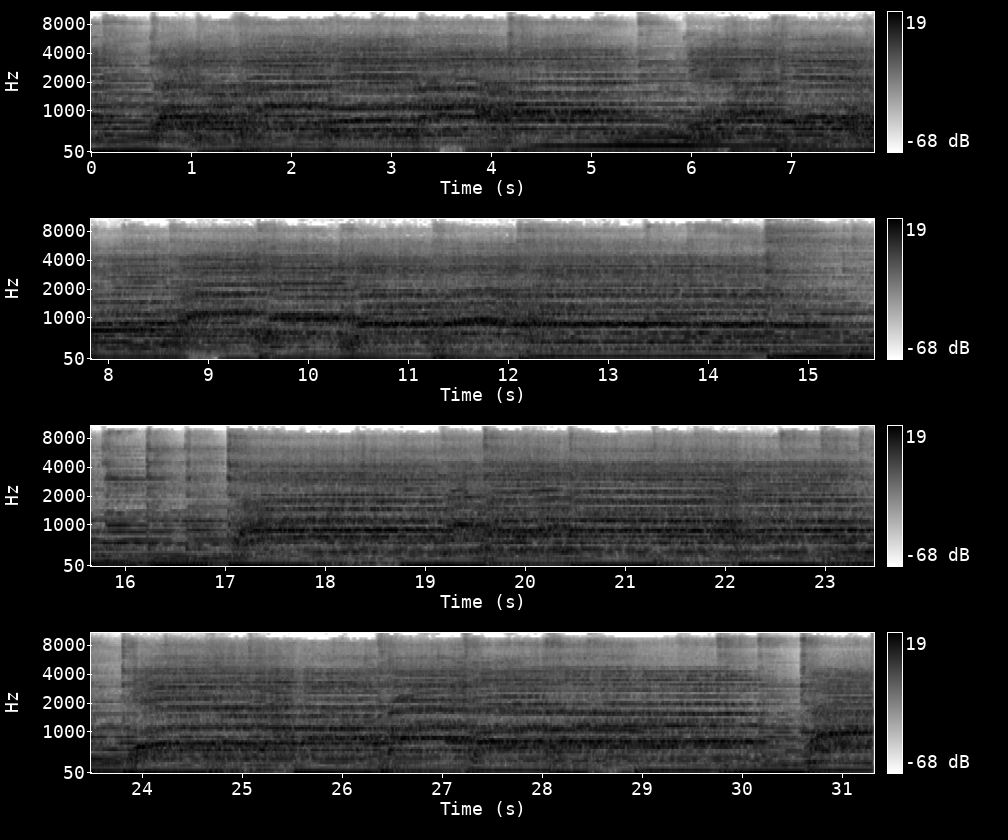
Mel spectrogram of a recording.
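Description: A large women's choir singing a hymn together, with low held bass notes underneath that change every second or so.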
